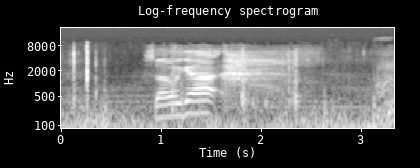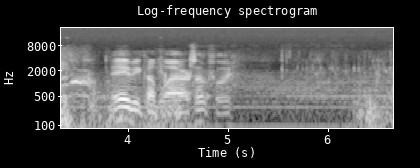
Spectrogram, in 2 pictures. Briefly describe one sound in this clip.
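Small waves lap and splash against a boat.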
